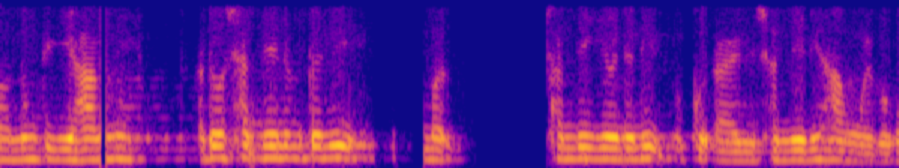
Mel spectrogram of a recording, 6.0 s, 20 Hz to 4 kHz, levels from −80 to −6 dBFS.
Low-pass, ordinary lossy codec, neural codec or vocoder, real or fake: 3.6 kHz; AAC, 32 kbps; none; real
